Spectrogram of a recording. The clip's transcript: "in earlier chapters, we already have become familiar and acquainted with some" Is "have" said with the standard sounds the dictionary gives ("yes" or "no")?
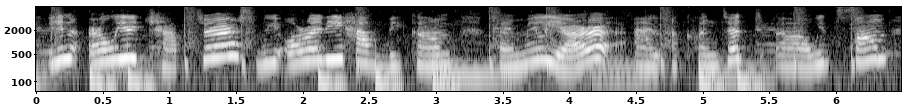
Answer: yes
